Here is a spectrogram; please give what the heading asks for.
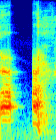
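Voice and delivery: cry of pain. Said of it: "and I'm like".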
